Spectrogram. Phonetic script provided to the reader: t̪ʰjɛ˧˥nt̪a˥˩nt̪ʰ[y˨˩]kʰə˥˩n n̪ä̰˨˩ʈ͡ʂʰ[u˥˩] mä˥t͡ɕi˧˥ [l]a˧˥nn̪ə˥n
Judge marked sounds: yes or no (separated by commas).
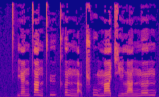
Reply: no, yes, yes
